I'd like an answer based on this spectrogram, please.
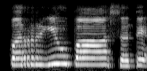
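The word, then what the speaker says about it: पर्युपासते: मेरे को यहां पे इसको वो पूरा र पढ़ रहे हैं परयुपासते पर यू नहीं है परयुपासते आधा रफार वाला रफार वाला र है ना ये तो आप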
